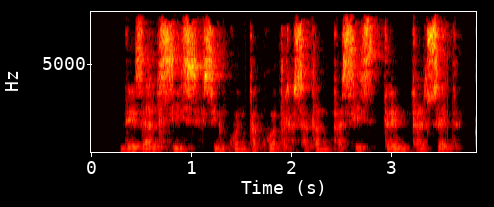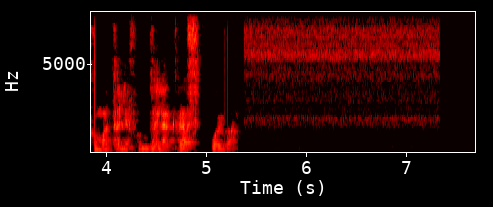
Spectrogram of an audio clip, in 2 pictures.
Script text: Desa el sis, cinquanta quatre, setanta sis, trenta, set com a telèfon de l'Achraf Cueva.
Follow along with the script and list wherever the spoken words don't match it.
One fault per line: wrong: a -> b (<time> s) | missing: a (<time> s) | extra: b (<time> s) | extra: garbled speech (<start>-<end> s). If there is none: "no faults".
no faults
